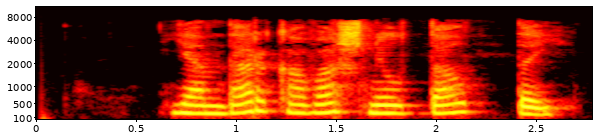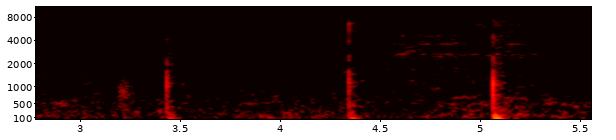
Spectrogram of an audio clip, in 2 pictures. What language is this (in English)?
Mari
